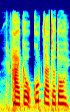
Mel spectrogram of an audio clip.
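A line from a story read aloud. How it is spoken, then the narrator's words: Angry shout. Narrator (Vietnamese): Tang Diên quát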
